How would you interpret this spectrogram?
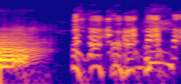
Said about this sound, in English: Am I the only one that thinks, I mean, obviously fart noises are funny and talking about pooping yourself is hilarious,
